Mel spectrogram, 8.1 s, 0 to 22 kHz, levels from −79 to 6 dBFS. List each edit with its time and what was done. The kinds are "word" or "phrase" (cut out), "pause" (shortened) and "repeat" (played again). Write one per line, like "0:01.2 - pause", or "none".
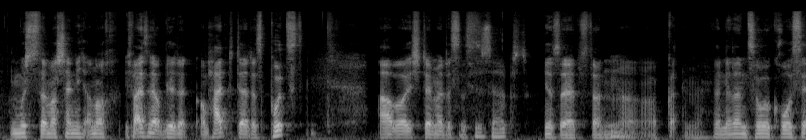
0:02.1 - phrase
0:02.5 - word
0:03.7 - pause
0:04.6 - phrase
0:05.4 - pause
0:06.8 - word

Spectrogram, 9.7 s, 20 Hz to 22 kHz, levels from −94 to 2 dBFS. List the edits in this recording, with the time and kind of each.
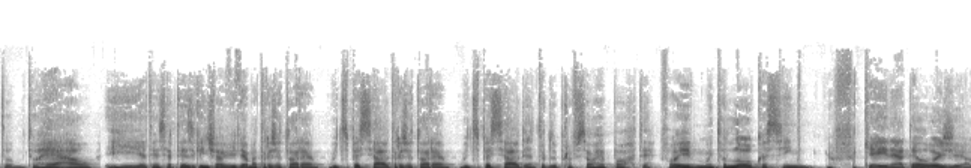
0:03.9 - repeat

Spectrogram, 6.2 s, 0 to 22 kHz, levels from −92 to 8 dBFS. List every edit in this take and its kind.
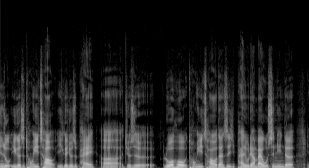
0:01.9 - pause
0:03.1 - pause

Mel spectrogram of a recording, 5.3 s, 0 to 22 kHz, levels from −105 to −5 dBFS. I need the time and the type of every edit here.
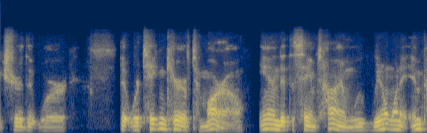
0:01.4 - pause
0:03.1 - pause

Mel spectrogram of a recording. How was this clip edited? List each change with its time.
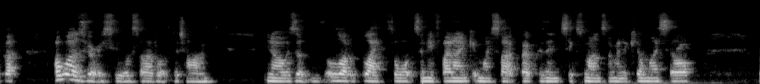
none

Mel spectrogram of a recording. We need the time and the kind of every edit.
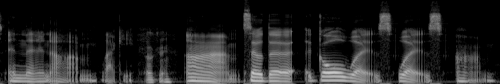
0:01.0 - word
0:02.4 - word
0:04.0 - repeat

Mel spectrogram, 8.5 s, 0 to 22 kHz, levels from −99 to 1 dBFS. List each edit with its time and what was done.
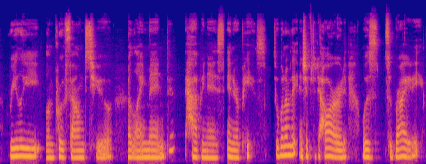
0:00.9 - word
0:01.7 - word
0:02.5 - word
0:04.5 - word
0:05.4 - pause
0:05.9 - phrase

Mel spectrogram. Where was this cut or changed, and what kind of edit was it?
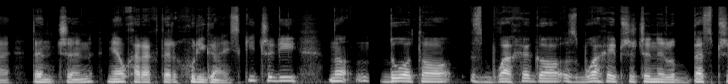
0:01.0 - pause

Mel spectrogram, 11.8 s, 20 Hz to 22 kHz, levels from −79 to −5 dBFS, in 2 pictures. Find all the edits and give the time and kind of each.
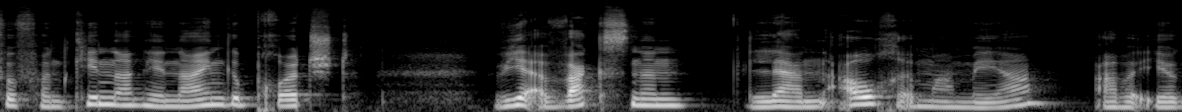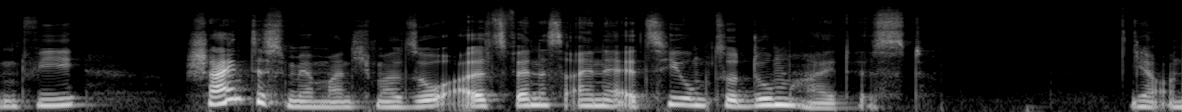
none

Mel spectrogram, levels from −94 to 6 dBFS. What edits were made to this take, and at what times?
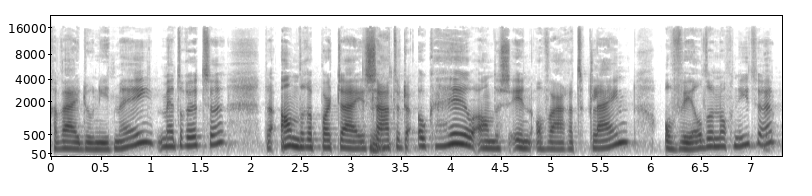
none

